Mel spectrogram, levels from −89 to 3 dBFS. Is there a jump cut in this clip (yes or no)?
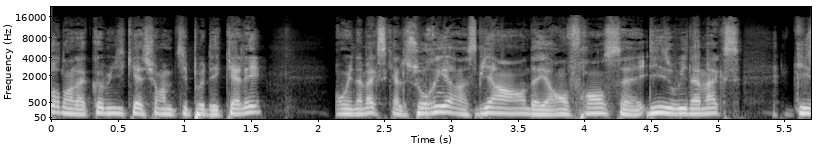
yes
